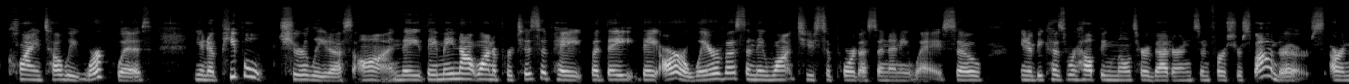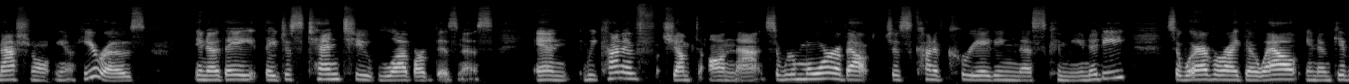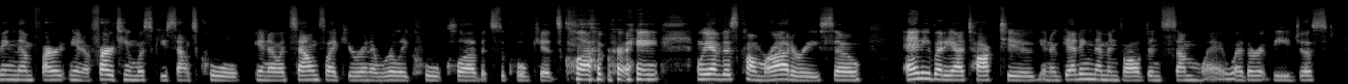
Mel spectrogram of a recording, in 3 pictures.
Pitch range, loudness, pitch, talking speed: 200-230 Hz, -21 LUFS, 210 Hz, 195 wpm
